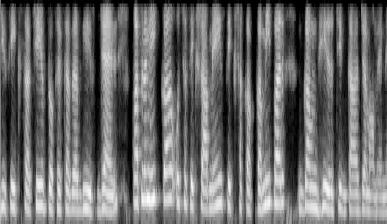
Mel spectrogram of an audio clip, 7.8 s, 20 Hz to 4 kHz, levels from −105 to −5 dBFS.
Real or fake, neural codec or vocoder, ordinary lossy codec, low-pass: fake; codec, 24 kHz, 0.9 kbps, WavTokenizer, medium speech release version 1; none; 3.6 kHz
